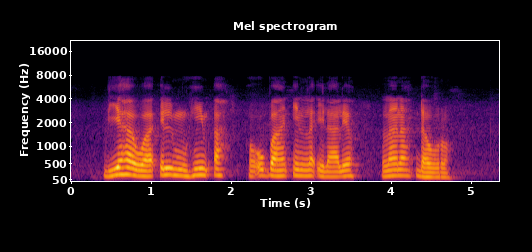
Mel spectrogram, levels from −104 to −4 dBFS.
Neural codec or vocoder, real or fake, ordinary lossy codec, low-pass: none; real; none; none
